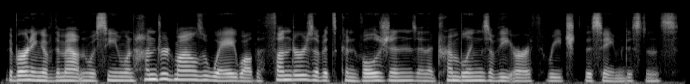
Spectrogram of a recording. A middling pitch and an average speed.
No: medium, 180 Hz; fast, 235 wpm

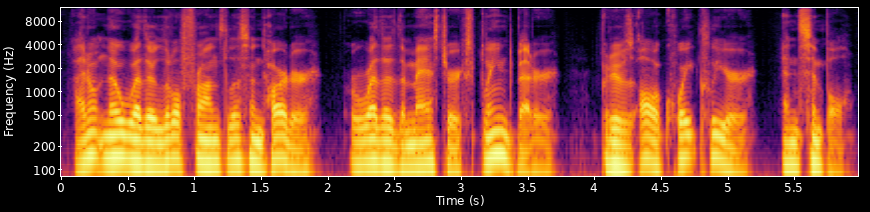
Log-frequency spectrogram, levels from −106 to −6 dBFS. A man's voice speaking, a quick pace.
Yes: male; fast, 220 wpm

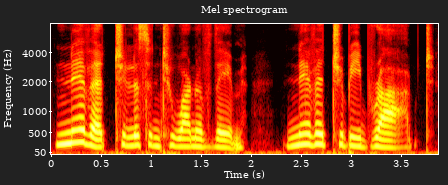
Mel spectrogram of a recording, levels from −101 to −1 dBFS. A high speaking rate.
No: average, 170 wpm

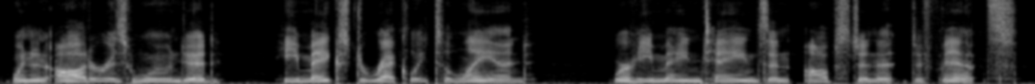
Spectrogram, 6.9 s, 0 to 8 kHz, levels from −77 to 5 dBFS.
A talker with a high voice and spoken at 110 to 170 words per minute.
Yes: high, 205 Hz; average, 140 wpm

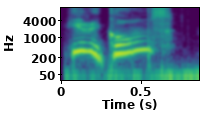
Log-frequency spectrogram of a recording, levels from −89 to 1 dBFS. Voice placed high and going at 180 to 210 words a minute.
Yes: very high, 305 Hz; fast, 205 wpm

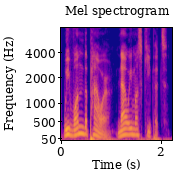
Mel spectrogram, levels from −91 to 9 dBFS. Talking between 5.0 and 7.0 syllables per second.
Yes: 5.6 syllables/s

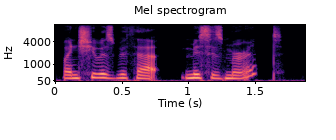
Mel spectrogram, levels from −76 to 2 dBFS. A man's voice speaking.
No: female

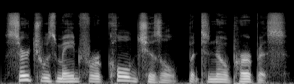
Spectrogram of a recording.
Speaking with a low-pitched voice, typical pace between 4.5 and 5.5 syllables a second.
Yes: low, 130 Hz; 5.0 syllables/s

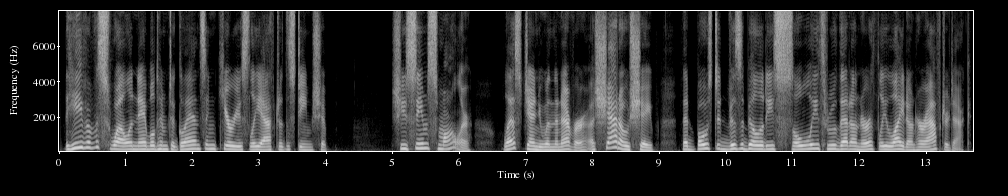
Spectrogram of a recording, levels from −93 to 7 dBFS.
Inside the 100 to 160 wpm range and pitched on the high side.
Yes: average, 155 wpm; high, 200 Hz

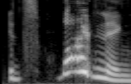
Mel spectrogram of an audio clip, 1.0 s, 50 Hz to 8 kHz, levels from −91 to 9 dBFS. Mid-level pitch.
No: very high, 260 Hz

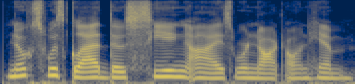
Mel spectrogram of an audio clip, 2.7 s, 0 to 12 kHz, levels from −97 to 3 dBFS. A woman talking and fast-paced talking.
Yes: female; fast, 225 wpm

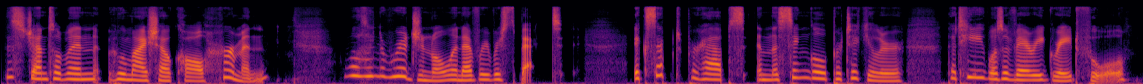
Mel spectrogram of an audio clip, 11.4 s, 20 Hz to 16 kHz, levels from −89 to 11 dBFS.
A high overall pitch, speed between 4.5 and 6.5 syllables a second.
Yes: high, 240 Hz; 4.6 syllables/s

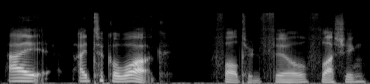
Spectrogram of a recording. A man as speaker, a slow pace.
Yes: male; slow, 115 wpm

